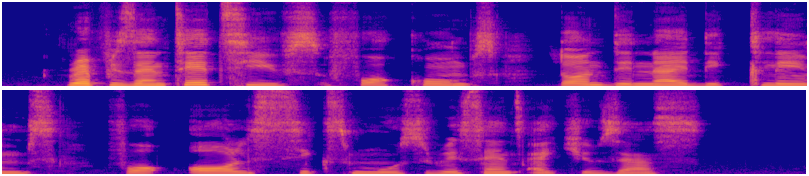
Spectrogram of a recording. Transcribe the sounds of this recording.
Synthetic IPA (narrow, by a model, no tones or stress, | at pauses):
ɹɛpɹɛzɛ̃ntʰetʰivsfɔkʰɔ̃mps | d̥ɔ̃ndinaɪdəkʰlẽms | fɔɔlsiksmostɹisɛ̃ntʰakʰjuzas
